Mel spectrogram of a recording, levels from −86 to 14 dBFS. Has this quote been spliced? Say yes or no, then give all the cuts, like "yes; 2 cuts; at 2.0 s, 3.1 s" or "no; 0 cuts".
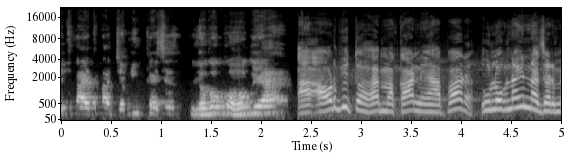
yes; 3 cuts; at 1.1 s, 2.3 s, 4.1 s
